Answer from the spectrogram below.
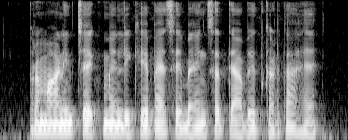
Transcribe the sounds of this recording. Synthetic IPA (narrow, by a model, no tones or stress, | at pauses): pɾɐmaːɽ̃ɪt̪̚t͡ʃɛːkmẽlɪkʰepɛːsebɛ̃ːŋksɐt̪jaːʋɪt̪kɐɾt̪aɦɛː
